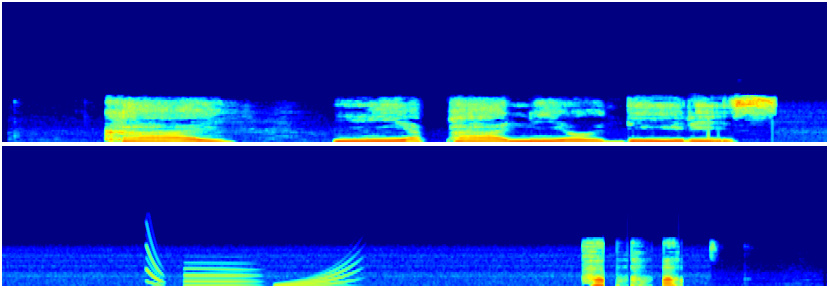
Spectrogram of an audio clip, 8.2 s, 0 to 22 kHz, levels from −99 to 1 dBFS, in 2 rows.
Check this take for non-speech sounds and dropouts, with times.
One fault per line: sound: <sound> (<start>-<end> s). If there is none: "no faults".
sound: chirp (4.9-6.0 s)
sound: laugh (7.0-7.6 s)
